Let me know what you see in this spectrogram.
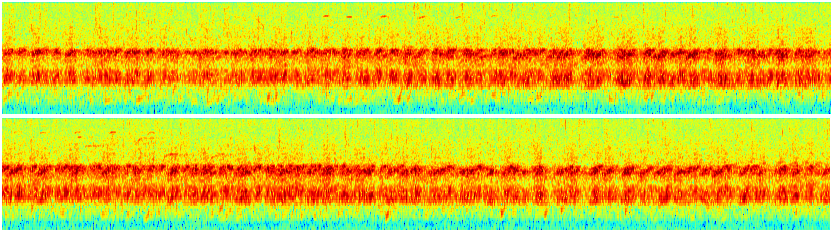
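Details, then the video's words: Frogs by a river, a dense chorus of many callers forming a steady buzzy, pulsing trill in two bright bands, unbroken for the whole stretch with faint clicks and plops beneath. "Frog Sounds | Soothing sounds of river and frogs"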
